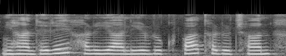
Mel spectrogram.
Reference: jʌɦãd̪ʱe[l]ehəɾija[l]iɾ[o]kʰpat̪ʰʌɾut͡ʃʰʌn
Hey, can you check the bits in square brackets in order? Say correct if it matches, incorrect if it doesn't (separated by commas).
incorrect, correct, incorrect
